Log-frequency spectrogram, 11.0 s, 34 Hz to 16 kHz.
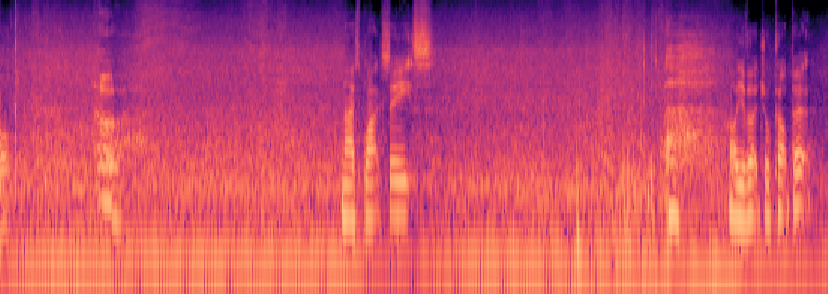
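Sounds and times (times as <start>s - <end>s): machinery hum and hiss: 0.0s - 11.0s.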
